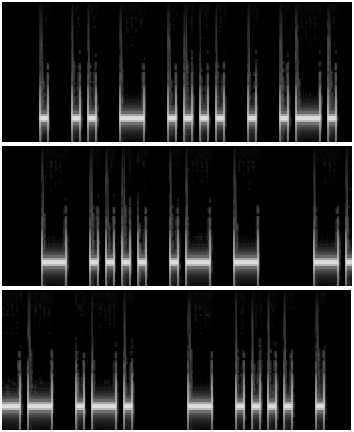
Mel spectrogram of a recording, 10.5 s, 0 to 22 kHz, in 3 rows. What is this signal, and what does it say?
Morse code, heard as a keyed tone, about 15 wpm, 700 Hz. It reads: EITHER THAT OR THE
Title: Sentences from Top 1400 Words 15wpm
